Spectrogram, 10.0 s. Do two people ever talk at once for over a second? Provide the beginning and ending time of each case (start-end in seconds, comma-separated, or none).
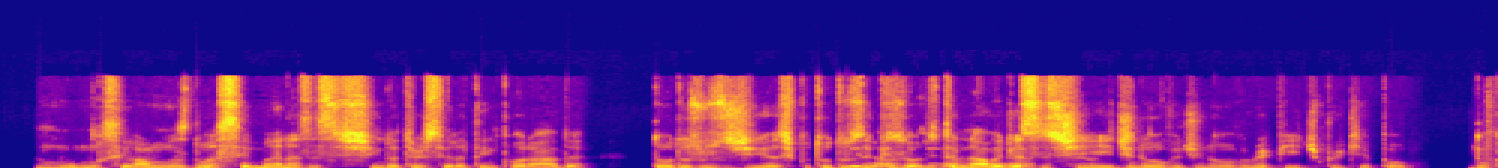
5.6-7.3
